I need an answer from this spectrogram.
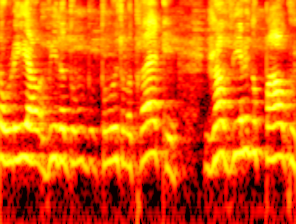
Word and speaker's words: Toulouse-Lautrec: Então escreve Lautrec e a gente fala Lautrec.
